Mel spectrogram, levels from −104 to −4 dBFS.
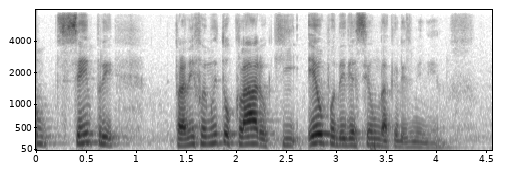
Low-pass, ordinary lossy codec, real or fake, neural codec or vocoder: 7.2 kHz; none; real; none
